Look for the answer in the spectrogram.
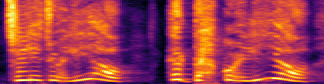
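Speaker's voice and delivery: high, outraged tirade; yelling. A narrator's reading. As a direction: rail at them as if betrayed. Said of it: "بدا كيغوت وكيقول".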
